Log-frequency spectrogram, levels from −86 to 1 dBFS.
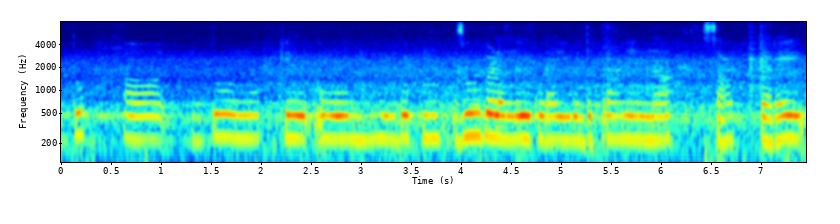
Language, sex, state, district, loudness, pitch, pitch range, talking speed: Kannada, female, Karnataka, Bellary, -26 LUFS, 230 Hz, 225-235 Hz, 70 wpm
